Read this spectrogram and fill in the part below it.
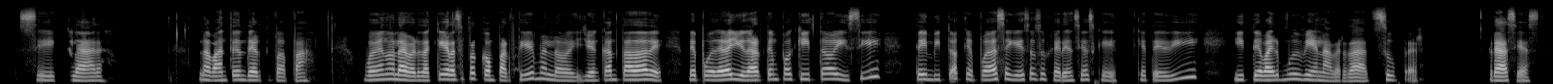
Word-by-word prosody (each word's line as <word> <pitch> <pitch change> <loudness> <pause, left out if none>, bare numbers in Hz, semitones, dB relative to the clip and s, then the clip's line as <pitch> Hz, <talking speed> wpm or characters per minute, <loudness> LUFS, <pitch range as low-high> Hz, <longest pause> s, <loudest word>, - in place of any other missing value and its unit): Sí, 195 -2 -2
claro, 180 -1 0 1.0
lo 210 -3 +1
va 190 - +4
a - - +4
entender 200 -1 0
tu 195 - -30
papá, 175 -3 -5 0.5
bueno, 220 +4 +1
la 220 -2 +7
verdad 190 -1 +2
que 235 - +2
gracias 230 +3 +4
por 265 0 -2
compartírmelo, 215 0 -2
y 175 +1 -8
yo 190 0 -1
encantada 215 +3 +3
de 195 -4 +1 0.2
de 220 0 0
poder 205 0 +4
ayudarte 210 -1 +5
un 235 - -8
poquito, 245 0 -1
y 225 -4 0
sí, 330 - -2 0.3
te 235 - +3
invito 225 -1 -3
a - - +1
que 240 -3 -6
puedas 210 +4 +2
seguir 235 -5 -1
esas 245 +3 -6
sugerencias 205 -2 -4
que - - -9 0.2
que 210 -4 -9
te 190 - -5
di 310 - -5 0.3
y 220 0 -4
te 210 +1 0
va 205 - +7
a - - +6
ir 210 - -2
muy 240 +3 -5
bien, 215 -4 +1
la 175 -2 0
verdad, 160 0 -2
súper, 210 -3 -4 0.6
gracias. 180 - +4
210 Hz, 190 wpm, -24 LUFS, 190-230 Hz, 1.0 s, la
